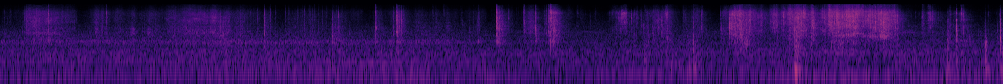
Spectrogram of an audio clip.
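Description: Scissors cutting through stiff brown pattern paper, with scattered sharp snips, then a louder stretch of paper rustling and crinkling near the end as the cut pieces are handled.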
